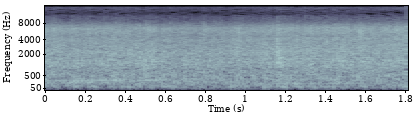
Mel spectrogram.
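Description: Fairly heavy afternoon rain falls steadily as a dense, even hiss, constant throughout with no voices.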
